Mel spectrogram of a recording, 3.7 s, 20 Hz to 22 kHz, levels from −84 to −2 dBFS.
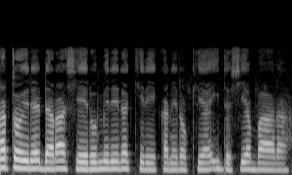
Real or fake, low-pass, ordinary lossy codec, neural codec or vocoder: real; 7.2 kHz; none; none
